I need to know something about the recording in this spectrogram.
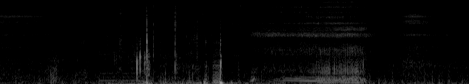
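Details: A sleeping dog snoring loudly, a snorting intake followed by a rattling, buzzing snore; ordinary snoring.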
